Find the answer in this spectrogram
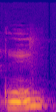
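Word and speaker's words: coup: তারপরে শব্দটি হচ্ছে কু, অভ্যুত্থান অর্থাৎ আপরাইজিং যেটাকে আমরা বলি, যেমন 5 আগস্টে ঘটলো অভ্যুত্থান, তো এখানে কুর এখানে কিন্তু যে শেষে যে পি আছে পির উচ্চারণটা হবে না।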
